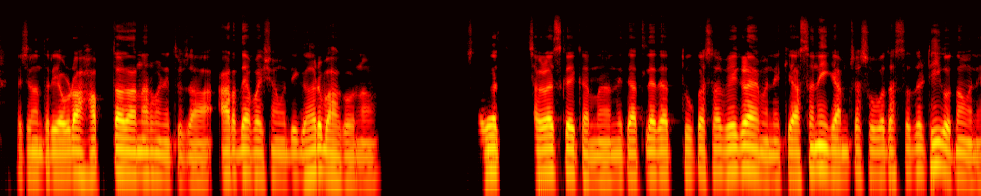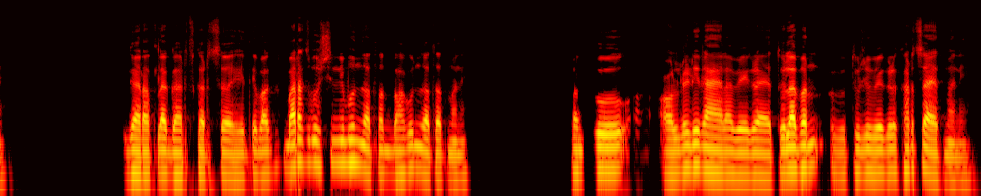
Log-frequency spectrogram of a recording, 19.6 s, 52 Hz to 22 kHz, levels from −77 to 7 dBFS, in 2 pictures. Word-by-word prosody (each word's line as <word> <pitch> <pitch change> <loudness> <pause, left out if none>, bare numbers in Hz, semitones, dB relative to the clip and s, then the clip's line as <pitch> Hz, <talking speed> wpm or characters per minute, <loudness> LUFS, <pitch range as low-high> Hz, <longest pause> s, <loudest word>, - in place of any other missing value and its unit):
त्याच्यानंतर 100 0 -4
एवढा 100 +1 +5
हप्ता 105 +1 +3
जाणार 100 -1 +2
म्हणे 95 -1 -3
तुझा. 90 0 -4 0.3
अर्ध्या 105 +1 +2
पैशामध्ये 100 -1 -4
घर 100 +4 +2
भागवणं 90 -1 -4 0.9
सगळचं, 110 +1 +1 0.3
सगळंच 110 -1 +4
काही 110 -2 +4
करणार 95 -1 -3
नाही 95 0 -5
त्यातल्या 100 +1 +2
त्यात 105 0 +3
तू 110 - -4
कसा 110 0 -1
वेगळा 115 +3 +4
आहे 115 - +4
म्हणे, 95 -2 -4
की 105 - +1
असं 105 +3 0
नाही 120 -1 +3
की 110 - 0
आमच्या 105 +1 -2
सोबत 105 +1 -2
असतं 110 +1 -6
तर 115 - 0
ठीक 135 +1 +1
होतं 105 -4 0
म्हणे. 90 -1 -5 1.3
घरातला 105 0 +2
घर 100 -1 -1
खर्च 100 -2 -4
आहे. 95 -1 +1
ते 95 +2 -6
ब 105 0 +1 0.2
बऱ्याच 145 +4 +3
गोष्टी 145 0 -4
निघून 145 0 0
जातात, 110 -2 -1
भागून 110 +4 -3
जातात 100 -4 -1
म्हणे. 95 -1 -6 1.1
पण 110 -1 -2
तू 120 +3 0 0.6
ऑलरेडी 120 +5 +2
राहायला 110 -3 +2
वेगळा 100 0 +2
आहे. 95 - +2
तुला 115 +2 +7
पण 125 +2 +2 0.4
तुझे 110 0 -2
वेगळे 110 +1 +1
खर्च 115 -1 -4
आहेत 100 - +4
म्हणे. 85 -2 -7
105 Hz, 180 wpm, -23 LUFS, 100-115 Hz, 1.3 s, तुला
